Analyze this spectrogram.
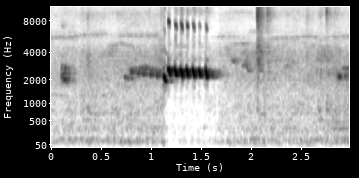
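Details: A female yellow-vented bulbul calls to the male with a single quick, strongly pulsed trill lasting about half a second. Faint chirps come before and after it.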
